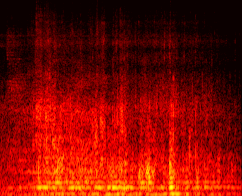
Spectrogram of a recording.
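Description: Liquid gurgling and sloshing as hop sacks are pushed under wort, a steady churning of bubbly, watery splashes over a low rumbling hum, with no one speaking.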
